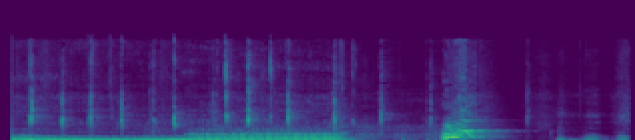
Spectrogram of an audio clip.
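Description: A Labrador gives a long, deep, rumbling growl-roar, then a sharp single bark and soft grumbles.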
